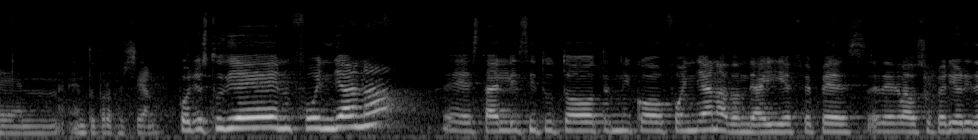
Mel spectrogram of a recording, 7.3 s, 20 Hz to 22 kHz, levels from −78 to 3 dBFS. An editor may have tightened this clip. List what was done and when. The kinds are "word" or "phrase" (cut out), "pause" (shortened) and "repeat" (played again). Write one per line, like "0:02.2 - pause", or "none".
0:01.2 - pause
